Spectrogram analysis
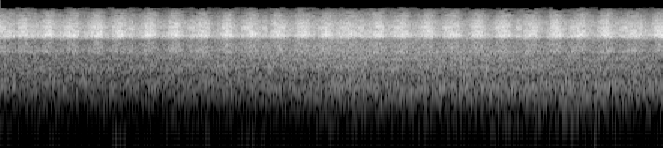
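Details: Cicadas on a deserted Greek island shore by the Adriatic in the heat, a pulsing high-pitched buzz at a steady quick beat, with the broad rushing noise of breaking waves more prominent.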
